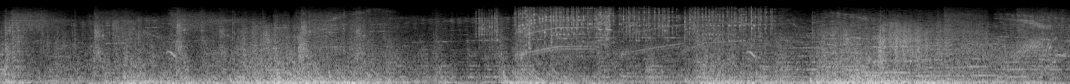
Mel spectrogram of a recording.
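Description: Sci-fi film sound mix: a music score under heavy booms and mechanical sound effects as small repair droids launch from hull hatches into a space battle, with sweeping high whines about five seconds in.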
